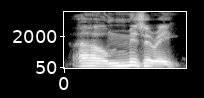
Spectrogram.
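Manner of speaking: drawn-out cry of misery; slow lament, not shouted; anguished cry. Acted. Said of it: "cried Franz".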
